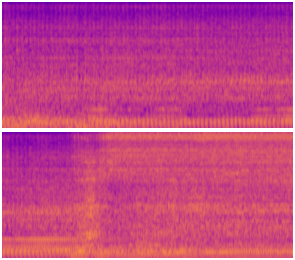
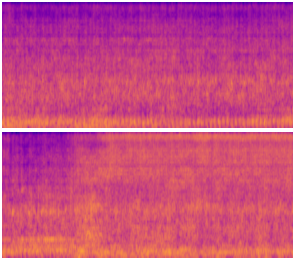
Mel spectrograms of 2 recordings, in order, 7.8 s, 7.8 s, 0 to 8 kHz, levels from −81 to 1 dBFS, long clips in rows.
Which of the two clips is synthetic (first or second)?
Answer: second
